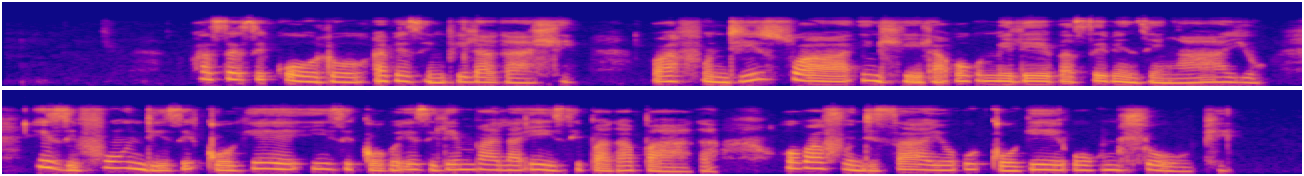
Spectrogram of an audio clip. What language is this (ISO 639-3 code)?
nde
